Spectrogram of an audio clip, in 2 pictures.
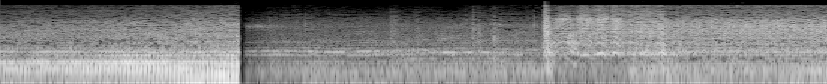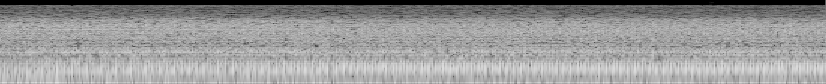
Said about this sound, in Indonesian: mesinnya kita nyalakan ya. Nah, untuk mesin suaranya masih halus ya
